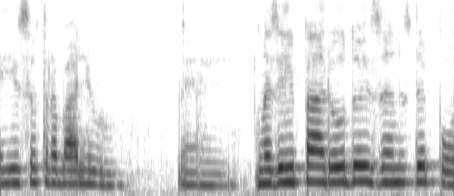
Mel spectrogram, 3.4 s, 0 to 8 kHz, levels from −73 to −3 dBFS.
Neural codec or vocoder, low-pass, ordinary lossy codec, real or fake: codec, 16 kHz, 4.8 kbps, FACodec; none; none; fake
